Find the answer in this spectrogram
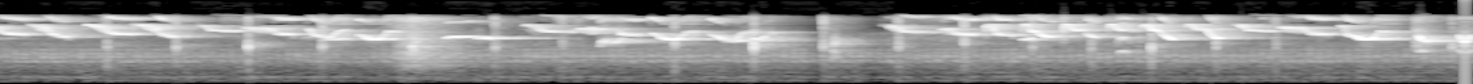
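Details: Sunda bulbul, a very tame bird that can be handled, in full nonstop song: rapid high chirps and short descending whistles tumbling over one another almost without a break.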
